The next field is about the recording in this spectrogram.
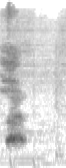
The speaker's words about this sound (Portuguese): Peço desculpas pelos latidos, mas meus cachorros estão loucos com essa quarentena.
